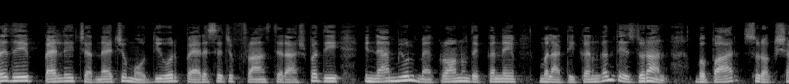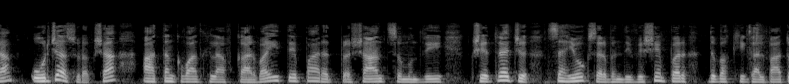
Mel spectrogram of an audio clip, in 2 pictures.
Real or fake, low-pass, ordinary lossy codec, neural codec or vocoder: real; 7.2 kHz; none; none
